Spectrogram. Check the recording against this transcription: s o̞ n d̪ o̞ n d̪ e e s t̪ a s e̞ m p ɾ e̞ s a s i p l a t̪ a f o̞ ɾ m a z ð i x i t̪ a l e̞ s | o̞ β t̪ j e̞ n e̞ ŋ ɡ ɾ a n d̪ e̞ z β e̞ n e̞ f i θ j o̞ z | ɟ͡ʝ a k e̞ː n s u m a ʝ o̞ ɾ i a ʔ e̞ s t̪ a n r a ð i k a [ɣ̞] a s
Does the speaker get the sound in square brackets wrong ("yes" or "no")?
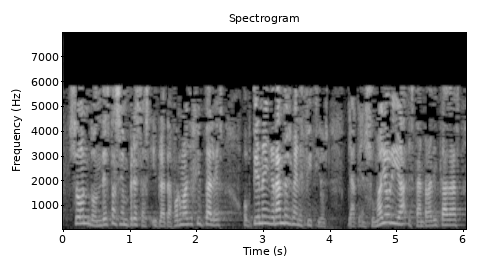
yes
